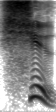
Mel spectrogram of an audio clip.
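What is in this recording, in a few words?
"fire", Redneck, male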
